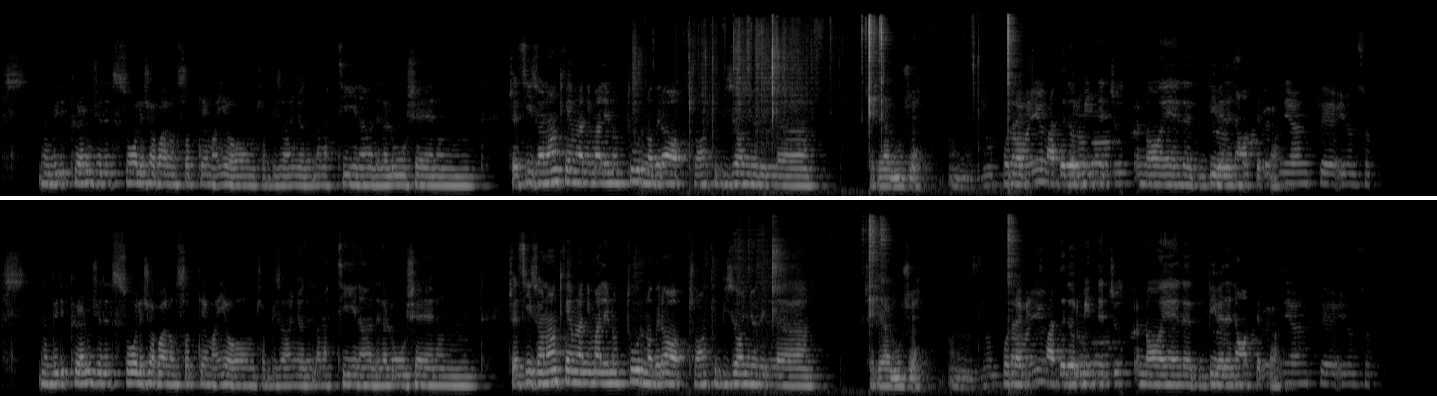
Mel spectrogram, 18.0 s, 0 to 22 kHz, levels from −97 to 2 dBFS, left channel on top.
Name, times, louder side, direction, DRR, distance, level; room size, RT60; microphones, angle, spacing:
voice 1, 0.0-6.0 6.4-10.2 10.8-11.5 11.8-15.6 15.9-16.0, right 2 dB, 40° right, 1.0 m, -54 dB
sound 1, 7.9-12.9, left 13 dB, 70° left, 0.7 m, -54 dB
voice 2, 12.6-13.9 15.1-17.1, left 4 dB, 25° left, 0.5 m, -64 dB
9.0 x 4.0 x 6.5 m
head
